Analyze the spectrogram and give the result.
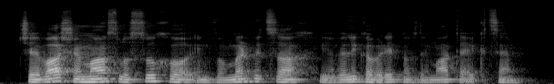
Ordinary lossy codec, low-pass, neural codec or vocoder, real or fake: none; 14.4 kHz; none; real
